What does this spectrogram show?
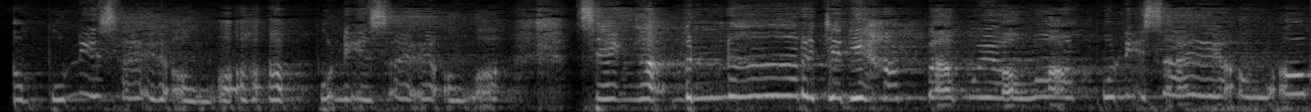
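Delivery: imitating a man sobbing out apologies to God; fading, tearful whispered begging; weeping prayer. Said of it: "nangis lagi beliau".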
